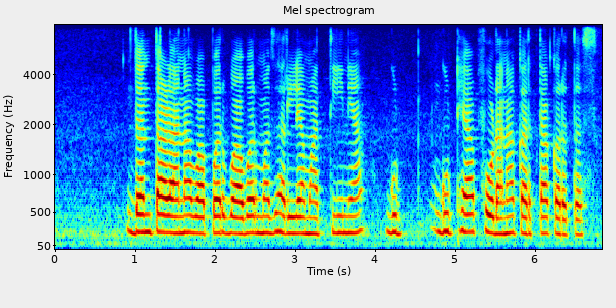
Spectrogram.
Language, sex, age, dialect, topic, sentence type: Marathi, female, 18-24, Northern Konkan, agriculture, statement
